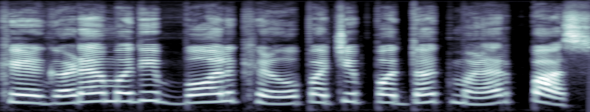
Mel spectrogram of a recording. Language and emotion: Goan Konkani, neutral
